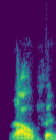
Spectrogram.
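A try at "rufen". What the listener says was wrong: রুফেন, নট রাউফেন। ইউ এর উচ্চারণ কি? ইয়া, উ এর মতো।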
